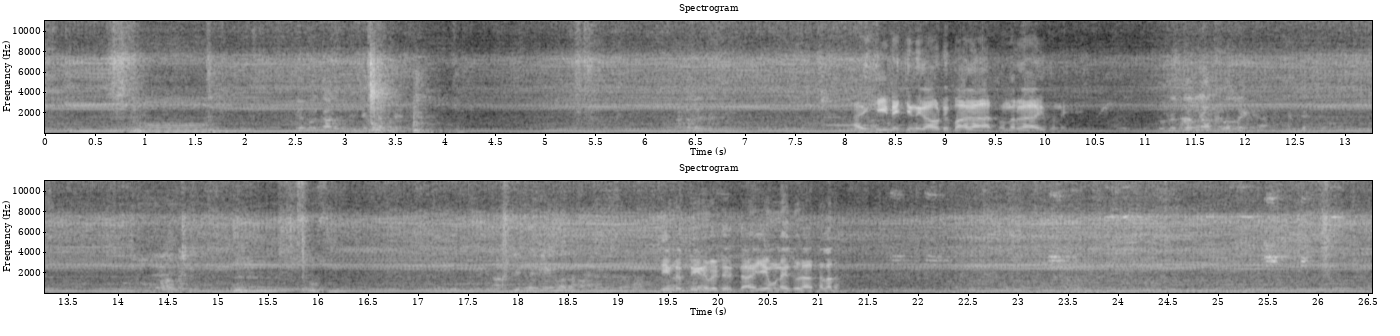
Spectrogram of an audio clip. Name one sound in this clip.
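A machine hums steadily with a low drone.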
